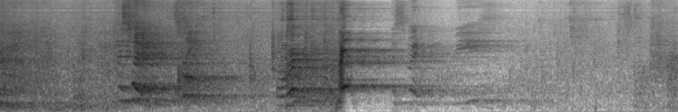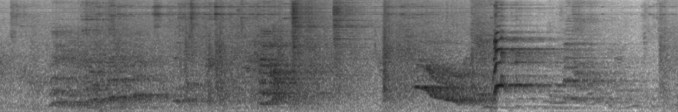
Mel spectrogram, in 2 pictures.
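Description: A woman calls out with animation in a large echoing hall.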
